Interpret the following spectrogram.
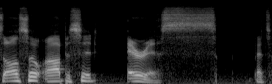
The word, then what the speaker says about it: Eris: in particular exactly square saturn it's also opposite eris that's how you say it and mars is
